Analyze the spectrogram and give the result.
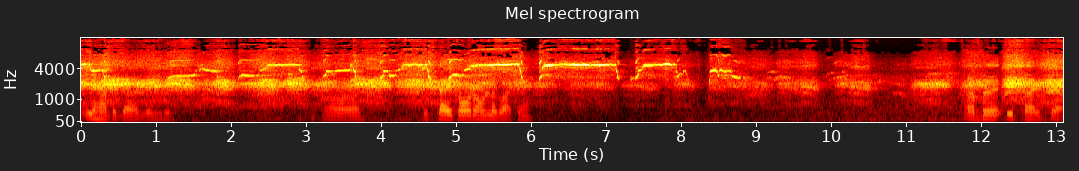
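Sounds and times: crows cawing: 0:00.0 - 0:13.0
kite whistling calls: 0:04.3 - 0:08.8.

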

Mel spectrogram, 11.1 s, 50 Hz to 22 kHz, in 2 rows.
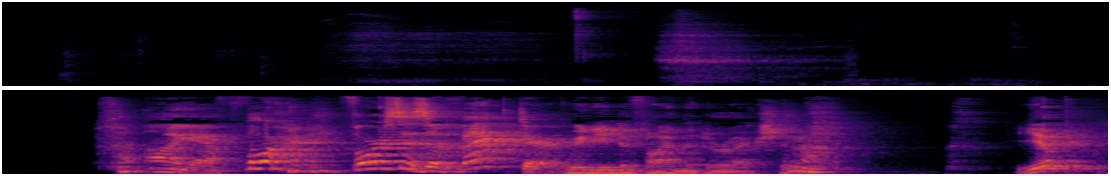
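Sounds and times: man breathing out: 0:01.6 - 0:04.3.

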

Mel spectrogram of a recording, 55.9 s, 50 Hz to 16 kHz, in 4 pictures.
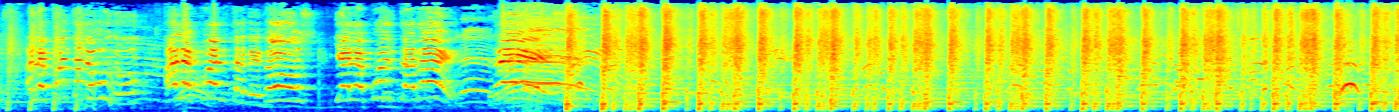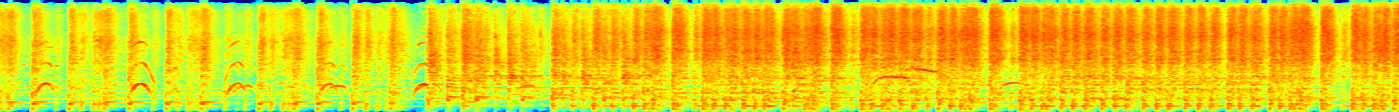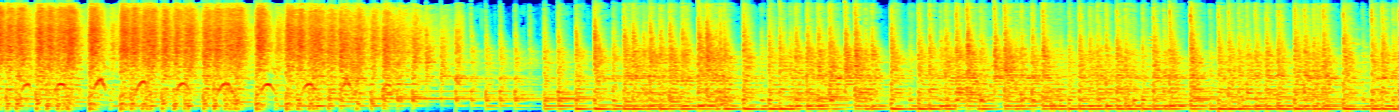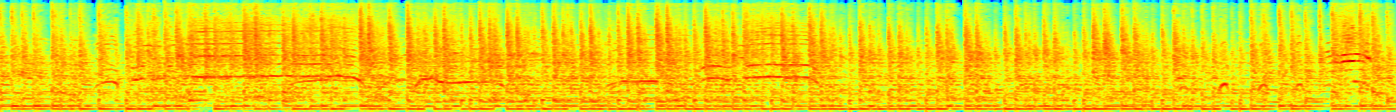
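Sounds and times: music: 0:00.0 - 0:01.2, 0:05.6 - 0:55.9
drums playing fast rolls: 0:00.0 - 0:02.8, 0:05.0 - 0:55.9.

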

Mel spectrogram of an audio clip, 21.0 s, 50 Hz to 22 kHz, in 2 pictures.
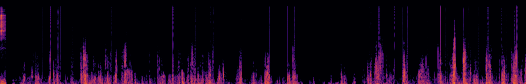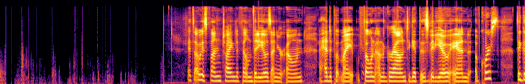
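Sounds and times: wind rumbling on microphone: 0:00.0 - 0:13.8.

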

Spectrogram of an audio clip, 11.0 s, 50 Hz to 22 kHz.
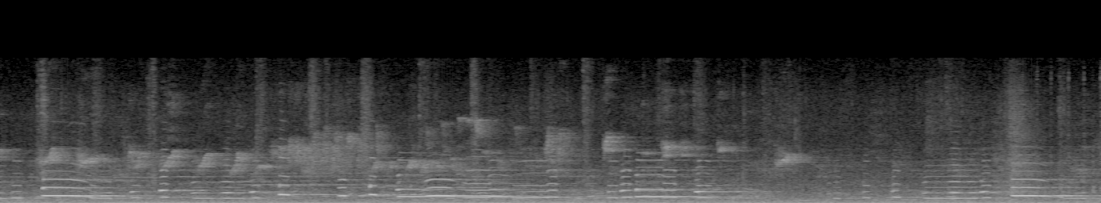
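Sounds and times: slow flute melody: 0:00.0 - 0:11.0.

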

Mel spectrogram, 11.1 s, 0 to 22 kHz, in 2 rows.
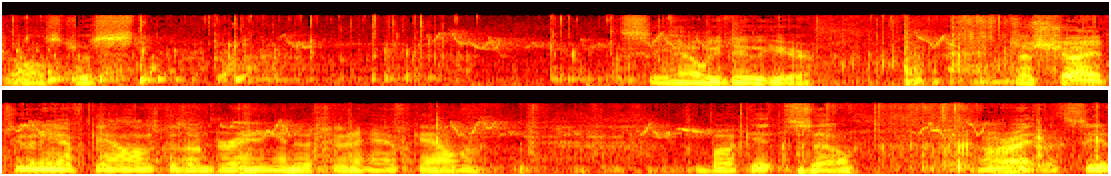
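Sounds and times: oil glugging and splashing: 0:00.0 - 0:11.0.

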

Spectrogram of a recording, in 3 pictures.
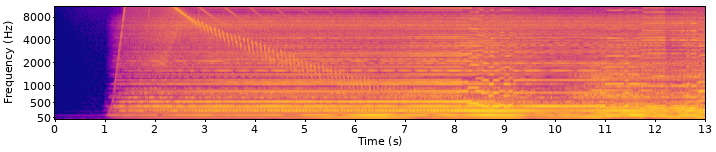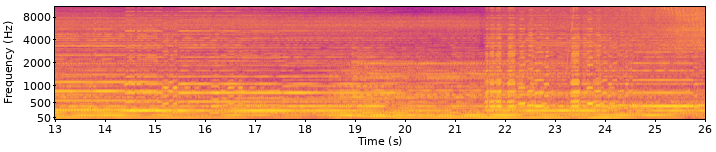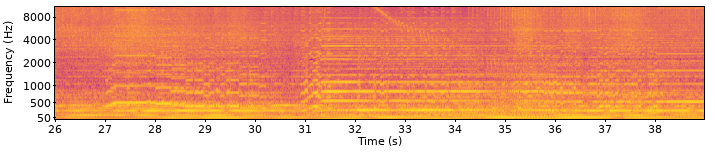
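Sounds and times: ambient accordion and synthesizer music: 0:01.1 - 0:38.9.

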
